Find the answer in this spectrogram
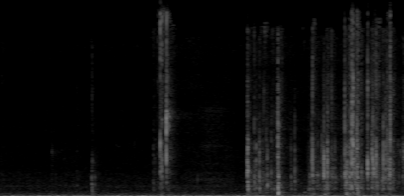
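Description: Light clicks and taps over a low steady hum: a single click about a second in, a short rustling burst past halfway, then a quick irregular run of clicks near the end.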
